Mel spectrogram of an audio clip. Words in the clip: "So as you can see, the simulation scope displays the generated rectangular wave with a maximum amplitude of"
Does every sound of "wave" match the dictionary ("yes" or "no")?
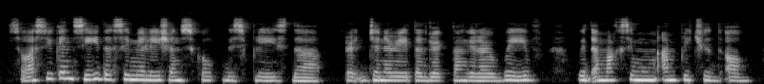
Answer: yes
